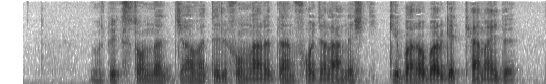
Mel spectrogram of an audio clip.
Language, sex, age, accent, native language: Uzbek, male, 18-24, Samarqand, Uzbek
